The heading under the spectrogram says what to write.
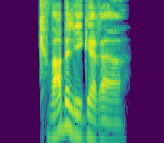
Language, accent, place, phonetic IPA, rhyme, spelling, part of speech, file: German, Germany, Berlin, [ˈkvabəlɪɡəʁɐ], -abəlɪɡəʁɐ, quabbeligerer, adjective, De-quabbeligerer.ogg
- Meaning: inflection of quabbelig: 1. strong/mixed nominative masculine singular comparative degree 2. strong genitive/dative feminine singular comparative degree 3. strong genitive plural comparative degree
